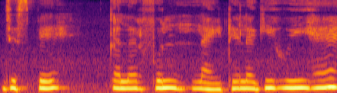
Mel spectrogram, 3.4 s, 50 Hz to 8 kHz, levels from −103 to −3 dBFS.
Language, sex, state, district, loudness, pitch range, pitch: Hindi, female, Jharkhand, Jamtara, -12 LUFS, 210-230 Hz, 220 Hz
